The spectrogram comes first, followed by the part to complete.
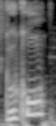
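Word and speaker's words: Schuylkill: I think it's Skookul is actually how you say it.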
